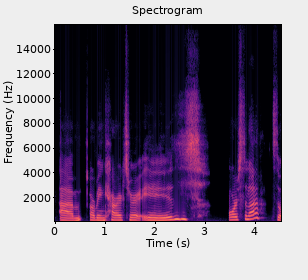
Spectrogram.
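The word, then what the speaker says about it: Orsola: our main character is orsula so it's like I thought it was arsela for ages in the audio just she was pronouncing it funny but it's it's with the O So arsela Roso and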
